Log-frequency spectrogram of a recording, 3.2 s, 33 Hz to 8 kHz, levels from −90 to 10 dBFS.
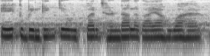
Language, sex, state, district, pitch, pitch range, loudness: Hindi, female, Jharkhand, Deoghar, 215 Hz, 205-220 Hz, -13 LUFS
